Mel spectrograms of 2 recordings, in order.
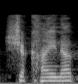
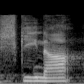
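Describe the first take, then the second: First: The word is pronounced the Western English way. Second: The word is pronounced the Hebrew way. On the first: "which we say in the West as Shekinah glory" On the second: "in Hebrew they would say Shekinah. That's the more literal way to pronounce it"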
